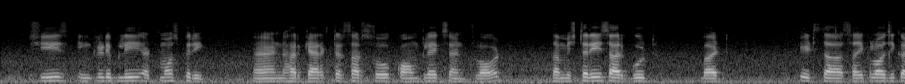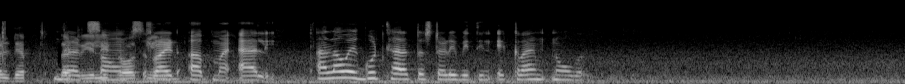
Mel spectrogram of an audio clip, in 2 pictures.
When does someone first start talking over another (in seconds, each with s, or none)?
9.6 s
